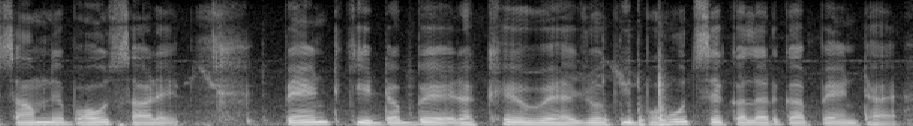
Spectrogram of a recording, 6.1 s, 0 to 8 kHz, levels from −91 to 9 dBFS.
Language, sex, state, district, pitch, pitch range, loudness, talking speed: Hindi, male, Uttar Pradesh, Lalitpur, 125 Hz, 115-130 Hz, -14 LUFS, 165 wpm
